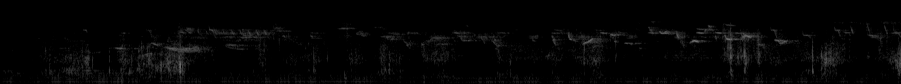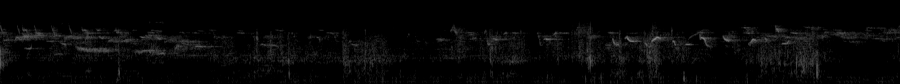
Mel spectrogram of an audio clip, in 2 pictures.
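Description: Several woodland songbirds singing at once, a dense, overlapping chorus of high chirps, trills and short phrases with no pause.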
